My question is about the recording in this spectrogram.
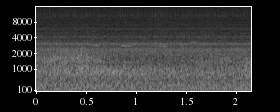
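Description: Steady, even noise of traffic on a highway.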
